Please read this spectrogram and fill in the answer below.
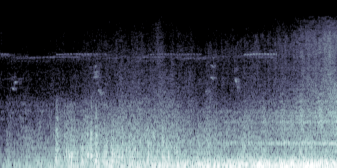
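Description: A deep rumbling sound effect that starts faint and builds steadily louder, with no speech, as an animated logo intro opens.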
